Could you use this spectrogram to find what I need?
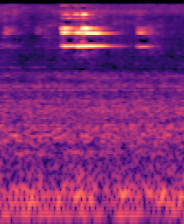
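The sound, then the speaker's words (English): A graveyard bell rings twice, thin and high-pitched, the first ring lingering longer than the second, over a constant low rumbling background hum. “Oh, that's one of the graveyard bells.”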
